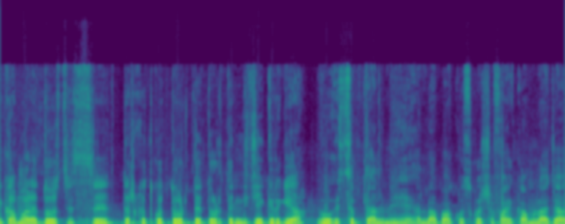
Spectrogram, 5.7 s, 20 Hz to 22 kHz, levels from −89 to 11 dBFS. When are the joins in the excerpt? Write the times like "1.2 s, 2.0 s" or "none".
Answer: 3.2 s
